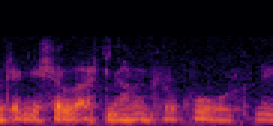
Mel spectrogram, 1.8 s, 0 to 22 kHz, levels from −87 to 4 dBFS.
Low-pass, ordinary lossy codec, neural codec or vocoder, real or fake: 19.8 kHz; AAC, 24 kbps; none; real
